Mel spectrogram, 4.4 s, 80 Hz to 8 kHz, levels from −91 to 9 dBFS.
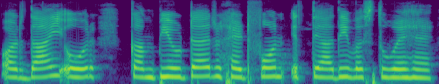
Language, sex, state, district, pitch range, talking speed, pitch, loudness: Hindi, female, Uttar Pradesh, Lucknow, 255-275 Hz, 110 wpm, 265 Hz, -12 LUFS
